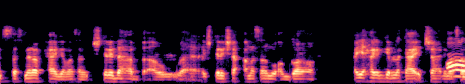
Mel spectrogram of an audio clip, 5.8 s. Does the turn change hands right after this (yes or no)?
yes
